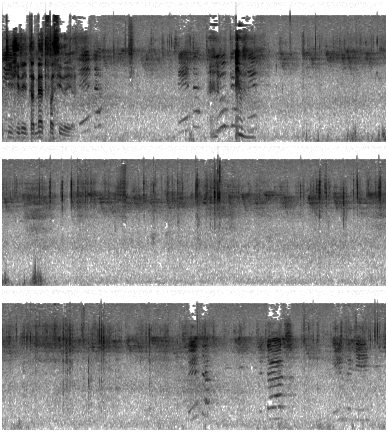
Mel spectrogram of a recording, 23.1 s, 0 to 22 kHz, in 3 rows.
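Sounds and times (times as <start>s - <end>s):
dog claws clicking on concrete: 7.8s - 12.5s, 13.5s - 18.4s, 21.2s - 23.0s.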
